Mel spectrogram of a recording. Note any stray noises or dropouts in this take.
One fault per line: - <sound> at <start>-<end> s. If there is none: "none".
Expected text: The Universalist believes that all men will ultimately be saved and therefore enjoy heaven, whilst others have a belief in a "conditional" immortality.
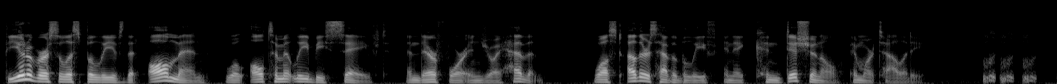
- laugh at 9.8-10.4 s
